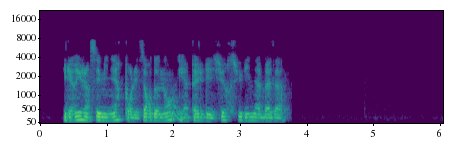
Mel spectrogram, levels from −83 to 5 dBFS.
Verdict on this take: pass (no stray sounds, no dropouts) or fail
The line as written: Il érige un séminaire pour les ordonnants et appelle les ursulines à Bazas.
pass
